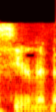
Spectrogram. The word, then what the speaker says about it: Suderman: I thought it was Sunderman. There is no N. It is Suderman. That's so weird. I've been saying it wrong.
